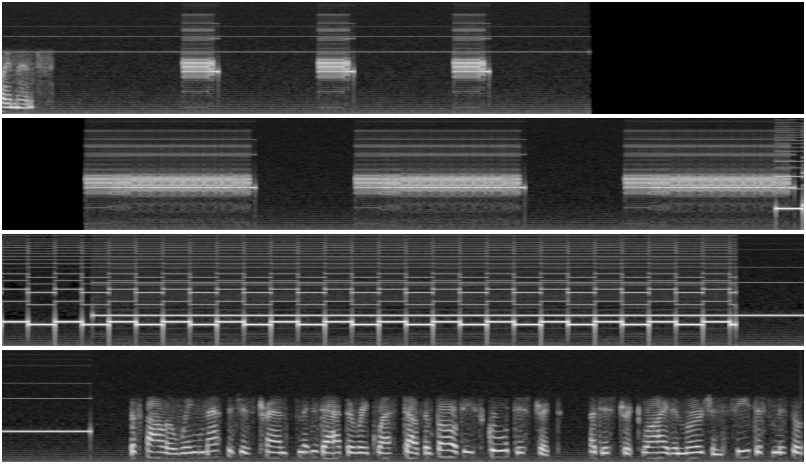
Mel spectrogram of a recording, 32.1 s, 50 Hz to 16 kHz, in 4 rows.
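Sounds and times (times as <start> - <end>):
buzzy data tone bursts: 11.6 - 13.3, 14.3 - 32.0
steady high tone: 15.8 - 25.0
two-pitch attention signal: 15.8 - 25.0.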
